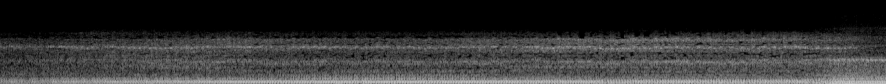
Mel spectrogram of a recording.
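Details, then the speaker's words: Yamaha FZ1, believed to be a 2014 with under 10,000 miles, idling, phone recording: steady idle with a faint constant high tone above the engine hum; possible engine whine, possibly normal. "he posted a video of it idling, and granted, it's a phone recording, so the audio's not great, the video's not great, but I do feel like I hear the whine noise."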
